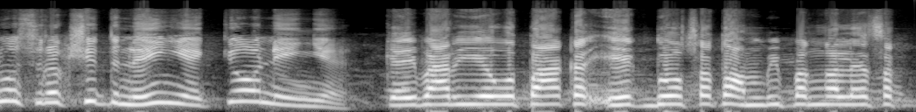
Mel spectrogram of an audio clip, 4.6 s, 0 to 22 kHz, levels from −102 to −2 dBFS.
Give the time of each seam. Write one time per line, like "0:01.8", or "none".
0:01.8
